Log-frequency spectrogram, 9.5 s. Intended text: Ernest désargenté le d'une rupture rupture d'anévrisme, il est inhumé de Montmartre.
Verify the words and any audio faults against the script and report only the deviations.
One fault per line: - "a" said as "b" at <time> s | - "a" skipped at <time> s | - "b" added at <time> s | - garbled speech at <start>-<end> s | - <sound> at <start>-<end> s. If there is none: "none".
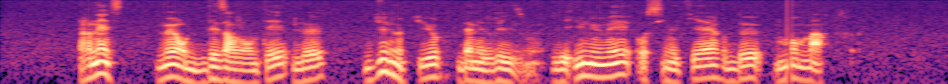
- "meurt" added at 1.6 s
- "rupture" skipped at 4.5 s
- "au cimetière" added at 6.3 s
- dropout at 7.9-7.9 s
